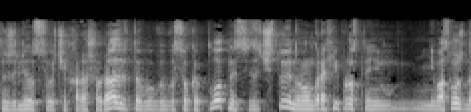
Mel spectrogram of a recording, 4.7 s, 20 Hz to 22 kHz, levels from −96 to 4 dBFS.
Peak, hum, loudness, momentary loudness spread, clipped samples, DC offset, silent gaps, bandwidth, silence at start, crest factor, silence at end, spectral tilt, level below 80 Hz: -4 dBFS; none; -20 LUFS; 7 LU; under 0.1%; under 0.1%; none; 11 kHz; 0 s; 18 dB; 0 s; -4 dB/octave; -60 dBFS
